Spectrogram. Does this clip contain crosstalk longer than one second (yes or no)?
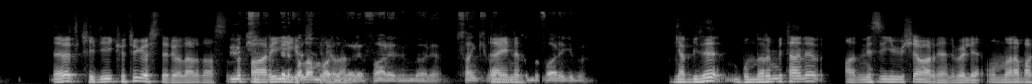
yes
